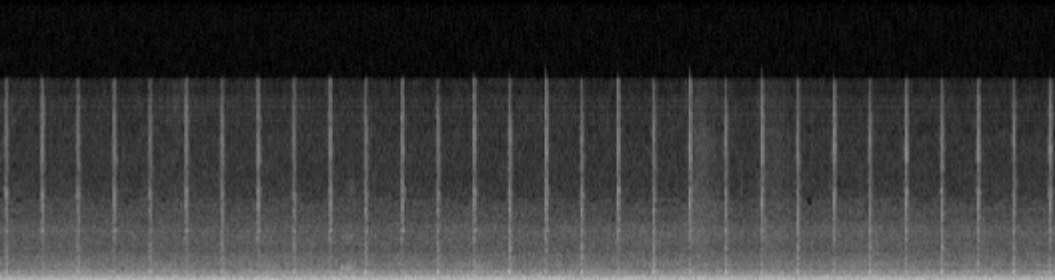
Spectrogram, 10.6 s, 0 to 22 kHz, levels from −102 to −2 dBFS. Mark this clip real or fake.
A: fake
